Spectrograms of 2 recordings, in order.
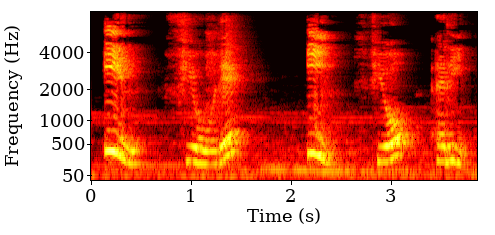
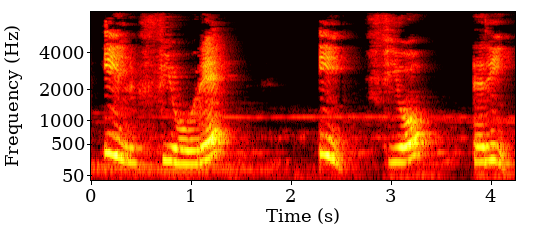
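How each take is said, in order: First: Il fiore, i fiori said slowly and carefully, with i fiori drawn out; Italian pronunciation. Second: Il fiore, i fiori repeated very slowly, each syllable clear; Italian pronunciation again. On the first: Teacher modelling the Italian singular and plural for students, slow careful pronunciation. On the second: Teacher repeating the plural so students copy it, very slow careful pronunciation. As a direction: model i fiori once more, drawn out syllable by syllable. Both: Shown as a demonstration. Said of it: "Atenção à pronúncia de novo".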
